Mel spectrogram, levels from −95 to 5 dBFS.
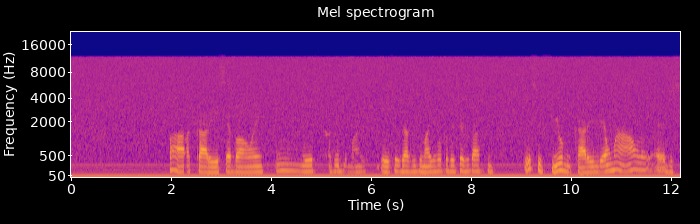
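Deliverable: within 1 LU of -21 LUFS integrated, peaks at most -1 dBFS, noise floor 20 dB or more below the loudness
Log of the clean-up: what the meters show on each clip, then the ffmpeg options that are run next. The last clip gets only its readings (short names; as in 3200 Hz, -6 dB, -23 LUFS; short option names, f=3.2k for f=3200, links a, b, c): hum 50 Hz; harmonics up to 250 Hz; hum level -27 dBFS; noise floor -29 dBFS; noise floor target -45 dBFS; loudness -24.5 LUFS; peak -6.5 dBFS; loudness target -21.0 LUFS
-> -af "bandreject=f=50:t=h:w=4,bandreject=f=100:t=h:w=4,bandreject=f=150:t=h:w=4,bandreject=f=200:t=h:w=4,bandreject=f=250:t=h:w=4"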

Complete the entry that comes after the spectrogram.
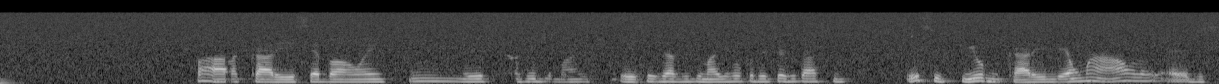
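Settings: hum none; noise floor -36 dBFS; noise floor target -45 dBFS
-> -af "afftdn=nr=9:nf=-36"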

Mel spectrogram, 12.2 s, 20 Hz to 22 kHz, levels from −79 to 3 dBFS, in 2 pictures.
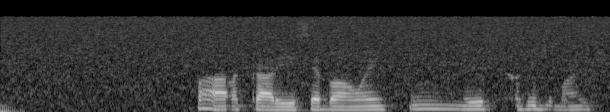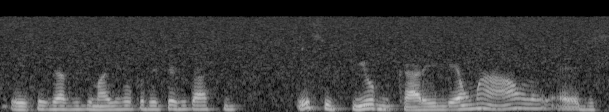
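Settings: noise floor -42 dBFS; noise floor target -45 dBFS
-> -af "afftdn=nr=6:nf=-42"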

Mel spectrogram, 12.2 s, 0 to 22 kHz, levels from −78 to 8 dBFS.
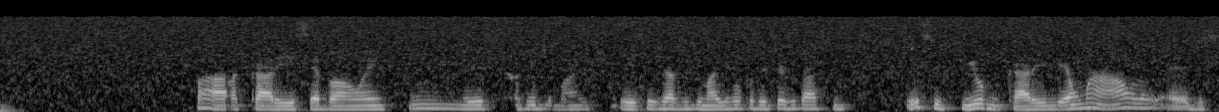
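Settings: noise floor -45 dBFS; loudness -25.0 LUFS; peak -6.5 dBFS; loudness target -21.0 LUFS
-> -af "volume=4dB"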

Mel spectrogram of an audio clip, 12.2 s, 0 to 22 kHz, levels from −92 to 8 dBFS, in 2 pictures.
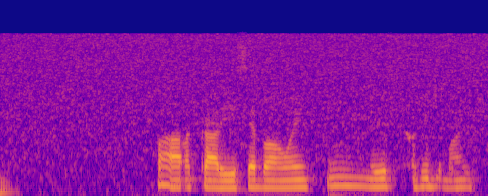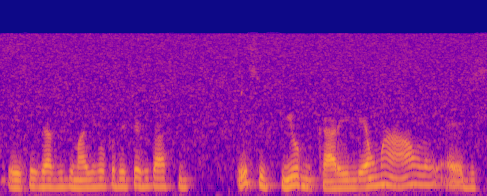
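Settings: loudness -21.0 LUFS; peak -2.5 dBFS; noise floor -41 dBFS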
